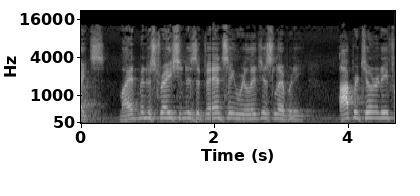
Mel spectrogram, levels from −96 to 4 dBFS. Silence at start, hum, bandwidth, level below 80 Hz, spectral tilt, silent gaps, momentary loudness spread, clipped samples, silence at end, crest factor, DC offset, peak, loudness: 0 s; none; 13 kHz; -66 dBFS; -2 dB/octave; none; 12 LU; under 0.1%; 0 s; 22 dB; under 0.1%; -10 dBFS; -30 LUFS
